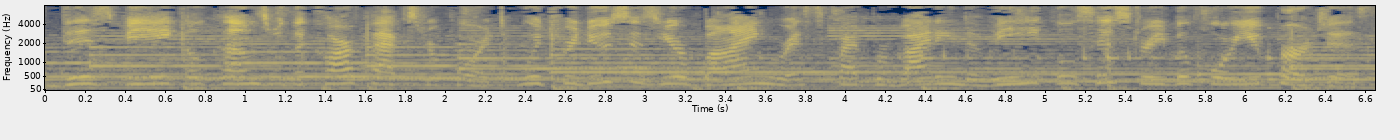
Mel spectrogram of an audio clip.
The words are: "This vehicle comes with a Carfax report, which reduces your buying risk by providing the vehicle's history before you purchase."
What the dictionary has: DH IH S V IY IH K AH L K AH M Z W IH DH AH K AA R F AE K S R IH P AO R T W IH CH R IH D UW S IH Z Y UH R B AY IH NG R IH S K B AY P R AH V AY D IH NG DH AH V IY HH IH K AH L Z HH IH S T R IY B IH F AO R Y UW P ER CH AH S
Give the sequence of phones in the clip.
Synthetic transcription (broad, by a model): DH IH S V IY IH K L K AH M Z W IH DH AH K AA R F AE K S R IH P AO R T W IH CH R IH D UW S IH Z Y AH R B AY IH NG R IH S K B AY P R AH V AY D IH NG DH AH V IY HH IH K L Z HH IH S T R IY B IH F AO R Y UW P ER CH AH S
